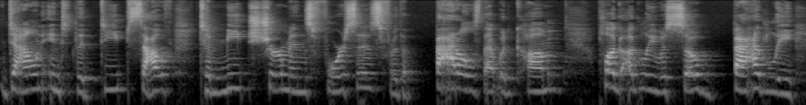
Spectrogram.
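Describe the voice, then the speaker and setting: Bright, expressive American woman telling history stories. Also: a little high. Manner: emphatic, theatrical phrasing with deliberate pauses. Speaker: storyteller, history narrator. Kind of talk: dramatic bedtime-style history storytelling.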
